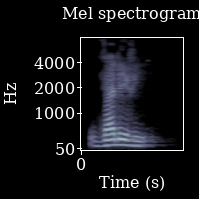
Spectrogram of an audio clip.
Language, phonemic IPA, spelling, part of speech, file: French, /va.le.ʁi/, Valéry, proper noun, LL-Q150 (fra)-Valéry.wav
- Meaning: a male given name from Latin Valerius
